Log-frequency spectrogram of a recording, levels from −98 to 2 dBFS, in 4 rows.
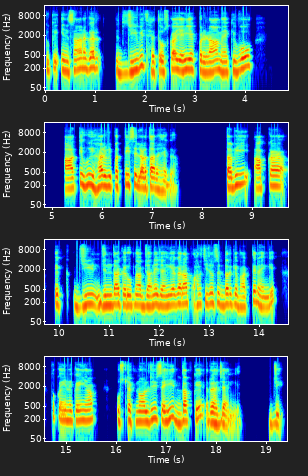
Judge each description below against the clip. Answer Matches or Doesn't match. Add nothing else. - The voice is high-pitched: Doesn't match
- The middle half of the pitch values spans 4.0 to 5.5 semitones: Doesn't match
